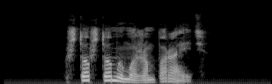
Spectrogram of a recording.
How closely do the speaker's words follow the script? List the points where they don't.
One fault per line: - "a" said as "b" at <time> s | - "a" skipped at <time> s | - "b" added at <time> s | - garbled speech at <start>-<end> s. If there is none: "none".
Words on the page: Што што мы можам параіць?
none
